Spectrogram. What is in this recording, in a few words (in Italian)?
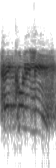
enemy detected, mood med, speech it; War Thunder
